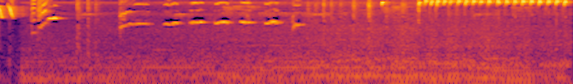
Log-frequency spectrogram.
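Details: Purple-throated sunbird (konin) singing in gacor full isian style: scattered thin high notes and short whistles, then a fast run of evenly repeated high ticking notes in the last second and a half.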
